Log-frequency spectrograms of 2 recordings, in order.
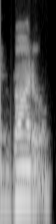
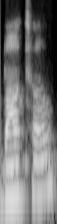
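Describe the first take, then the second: First: "bottle" with a tapped D sound. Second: "bottle" with a crisp T in the middle; clear T. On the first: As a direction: say "bottle" as BOD-ul. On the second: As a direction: say "bottle" as BOT-tul. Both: Shown as a demonstration. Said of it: "T changes to a D sound".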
